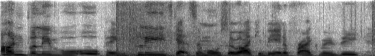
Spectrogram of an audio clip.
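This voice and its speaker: An animated woman at a fairly quick pace, with noticeable background noise. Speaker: esports caster. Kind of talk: live commentary.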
